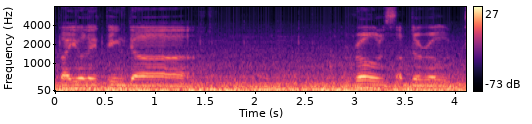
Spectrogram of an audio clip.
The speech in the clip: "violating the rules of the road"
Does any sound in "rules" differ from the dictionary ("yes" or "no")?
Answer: yes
